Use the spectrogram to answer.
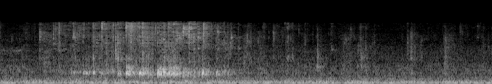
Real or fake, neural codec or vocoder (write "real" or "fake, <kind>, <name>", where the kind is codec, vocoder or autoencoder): real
